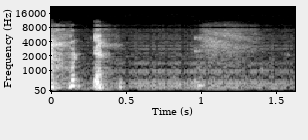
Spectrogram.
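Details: Two quick, dry coughs in close succession from an adult who says they are sick today, followed by quiet room sound.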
